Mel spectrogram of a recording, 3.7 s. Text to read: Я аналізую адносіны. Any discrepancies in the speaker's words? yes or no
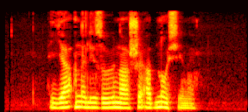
yes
